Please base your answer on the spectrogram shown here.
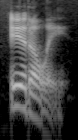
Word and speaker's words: Italy: examples Italy it Italian Italy the syllable after the letter T is not stressed we pronounce the letter t as a fast D Italy I've never been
